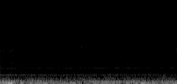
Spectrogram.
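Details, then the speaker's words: 39kWh Hyundai Kona Electric rapid charging on a cold wet UK morning: low steady droning whir, motorbike-like, from the battery management system cooling fans running under higher-kilowatt charging; normal. "yeah with my 64 kilauea the premium SE I do notice I thought was a motorbike in the background but no it's not it's the fans for the battery management system so even though it's now charging at a higher kilowatt rate"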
